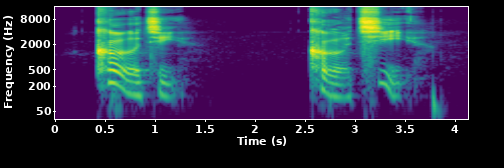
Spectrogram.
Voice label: chinese polite annoying; mandarina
